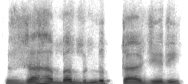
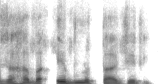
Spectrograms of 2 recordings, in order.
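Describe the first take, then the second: First: The words are joined and the alif is silent. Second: Each word is said separately with the alif sounded. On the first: "जब मिला के पढ़ते हैं" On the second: "ज़हबा को अगर हम अलहदा पढ़ते और इब्न को अलहदा पढ़ते"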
